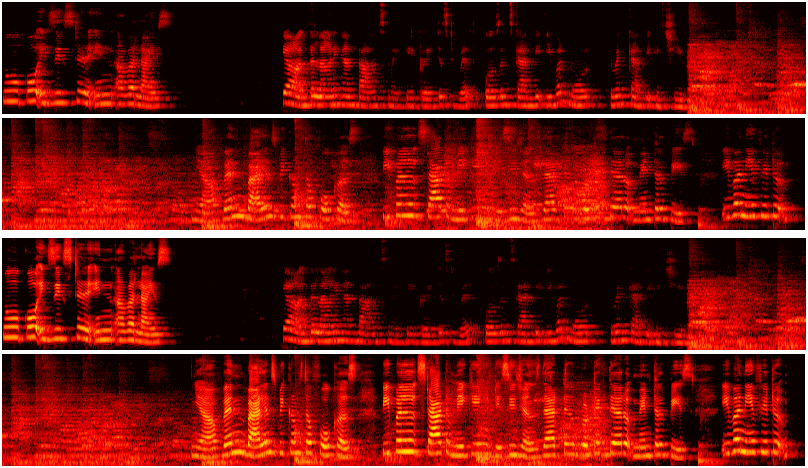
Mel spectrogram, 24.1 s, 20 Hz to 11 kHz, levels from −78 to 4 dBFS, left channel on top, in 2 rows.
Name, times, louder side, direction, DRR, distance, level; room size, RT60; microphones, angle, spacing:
voice 1, 0.0-2.5 14.9-23.8, right 7 dB, 60° right, 0.3 m, -29 dB
voice 2, 4.2-10.5, left 3 dB, 55° left, 0.8 m, -41 dB
sound 1, 10.3-21.1, equal, 10° left, 1.3 m, -38 dB
6.5 x 4.5 x 3.6 m
head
